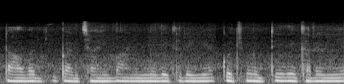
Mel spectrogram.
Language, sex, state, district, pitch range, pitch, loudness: Hindi, female, Bihar, Madhepura, 150-160 Hz, 155 Hz, -14 LUFS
